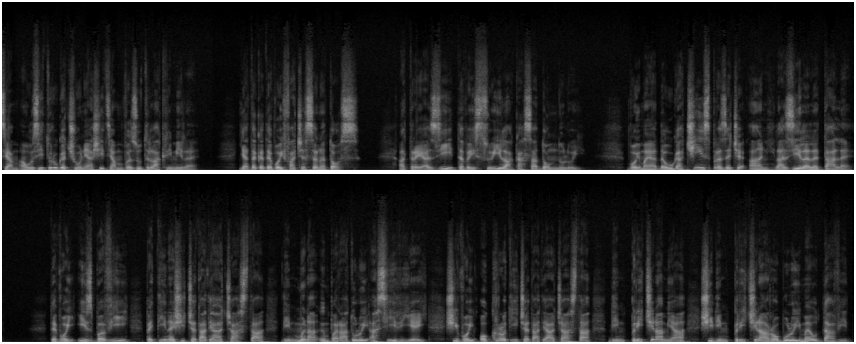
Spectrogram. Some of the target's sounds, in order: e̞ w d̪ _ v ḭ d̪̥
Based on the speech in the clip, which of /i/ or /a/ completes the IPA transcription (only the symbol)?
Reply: a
